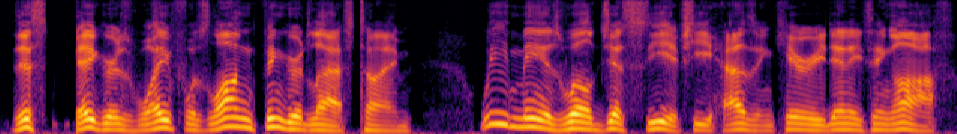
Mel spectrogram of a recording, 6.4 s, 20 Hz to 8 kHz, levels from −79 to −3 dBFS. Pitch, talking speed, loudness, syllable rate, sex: 135 Hz, 190 wpm, -17 LUFS, 4.6 syllables/s, male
